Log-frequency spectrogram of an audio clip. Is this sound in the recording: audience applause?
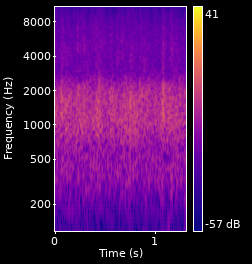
yes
